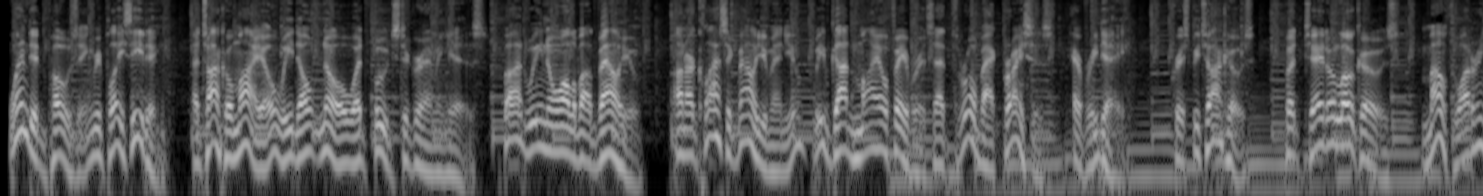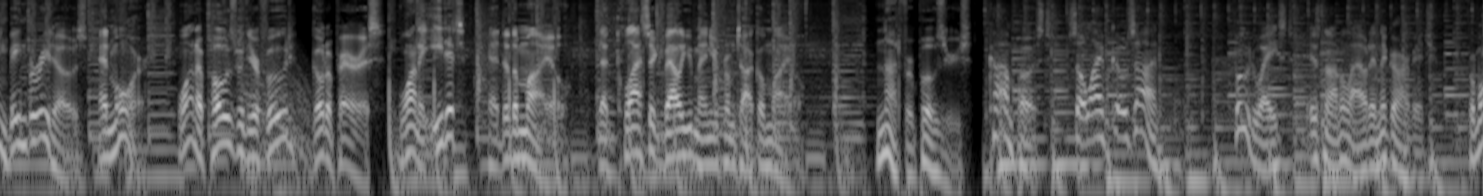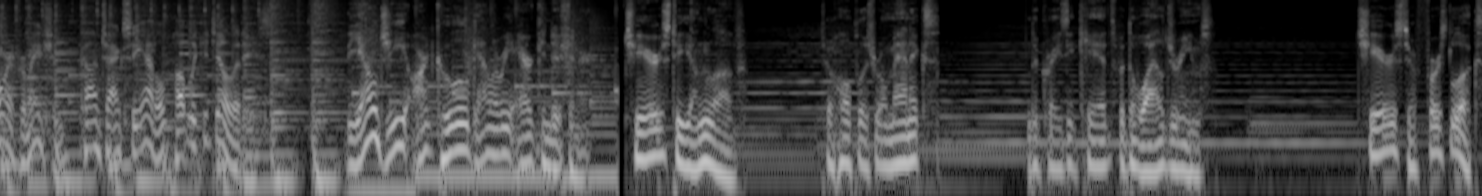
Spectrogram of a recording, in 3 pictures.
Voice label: us male; lektoring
